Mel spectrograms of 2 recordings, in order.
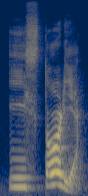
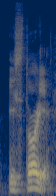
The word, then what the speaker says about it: historia: ace which is h now the h in spanish is silent so right here we have this word historia meaning story or history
